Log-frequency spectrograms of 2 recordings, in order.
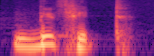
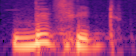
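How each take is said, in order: The two takes are said the same way.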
